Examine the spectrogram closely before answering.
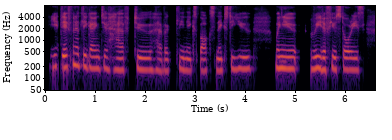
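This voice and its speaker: With a non-native accent, the speaker talks at a moderate pace in a dark, mellow tone with monotone, flat intonation and a dry, close sound with no echo. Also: woman, fairly low pitch for a woman. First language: not English. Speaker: author and grief survivor. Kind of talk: interview conversation. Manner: hesitant, many fillers.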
